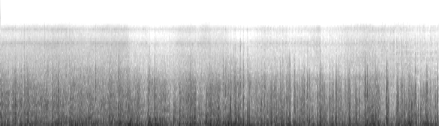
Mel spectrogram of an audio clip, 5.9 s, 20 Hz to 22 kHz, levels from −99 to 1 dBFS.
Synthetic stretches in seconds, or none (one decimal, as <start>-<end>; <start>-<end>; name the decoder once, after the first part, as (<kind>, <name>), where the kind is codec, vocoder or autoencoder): 0.0-3.5 (autoencoder, DAC-VAE)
